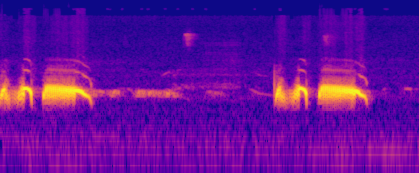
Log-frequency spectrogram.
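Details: Spotted dove giving a fighting challenge in the 'đồng thổ' voice style: paired short hollow coos leading into a drawn-out burry coo that drops at the end, then a soft trailing note; the phrase recurs after under three seconds.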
